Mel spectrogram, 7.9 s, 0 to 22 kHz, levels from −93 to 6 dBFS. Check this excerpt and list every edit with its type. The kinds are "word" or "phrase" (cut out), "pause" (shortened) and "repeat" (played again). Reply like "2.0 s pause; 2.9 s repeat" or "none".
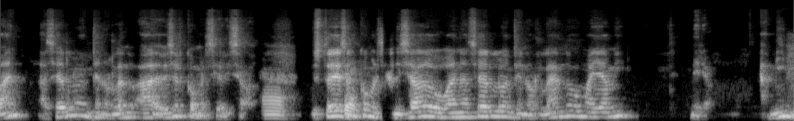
0.9 s word; 5.1 s word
